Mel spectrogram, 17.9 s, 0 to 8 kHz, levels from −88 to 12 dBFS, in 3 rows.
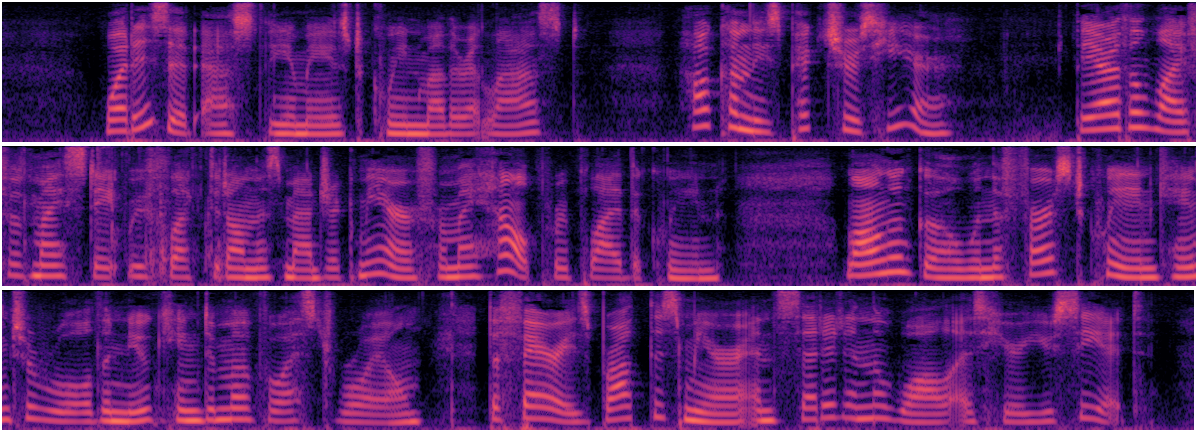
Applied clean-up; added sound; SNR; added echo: neural separator model SepFormer DNS4.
